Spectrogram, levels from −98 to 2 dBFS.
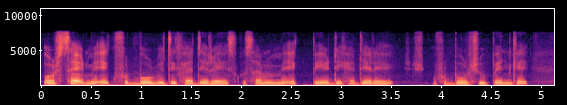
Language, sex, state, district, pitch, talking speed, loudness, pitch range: Hindi, female, Arunachal Pradesh, Longding, 225 Hz, 270 wpm, -17 LUFS, 220-235 Hz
